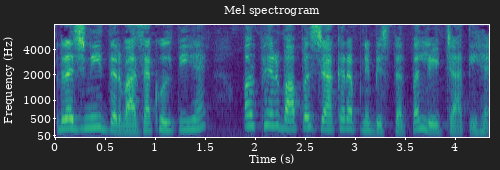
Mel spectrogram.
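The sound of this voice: A woman talks at a moderate pace and a medium pitch. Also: lively intonation.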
